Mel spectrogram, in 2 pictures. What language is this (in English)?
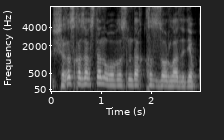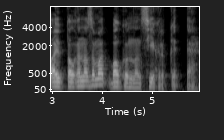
Kazakh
